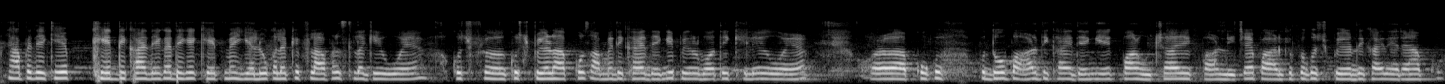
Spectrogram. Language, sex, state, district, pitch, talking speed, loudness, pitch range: Hindi, female, Bihar, Bhagalpur, 260 Hz, 220 wpm, -16 LUFS, 250-275 Hz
